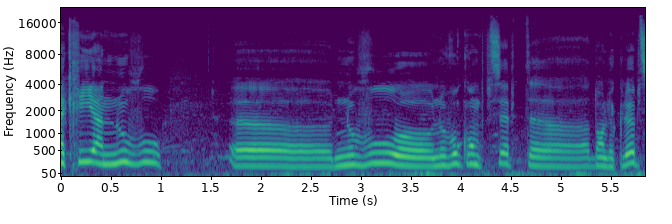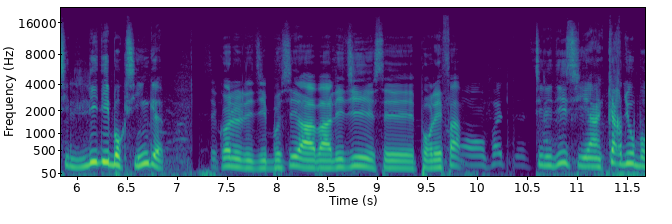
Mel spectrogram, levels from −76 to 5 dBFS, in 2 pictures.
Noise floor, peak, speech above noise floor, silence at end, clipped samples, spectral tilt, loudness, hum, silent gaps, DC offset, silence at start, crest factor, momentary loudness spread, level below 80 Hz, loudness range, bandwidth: -45 dBFS; -2 dBFS; 25 dB; 0 s; under 0.1%; -5.5 dB/octave; -21 LUFS; none; none; under 0.1%; 0 s; 20 dB; 11 LU; -44 dBFS; 3 LU; 18 kHz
